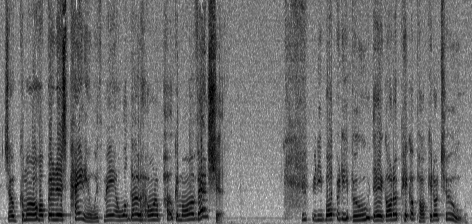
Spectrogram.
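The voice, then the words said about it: Made-up British accent. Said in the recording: “I'm going with my British accent. Nobody told me how to do it. I just made it right up”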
